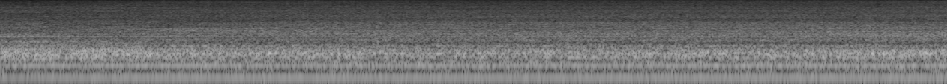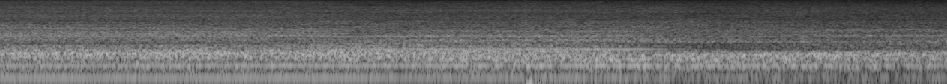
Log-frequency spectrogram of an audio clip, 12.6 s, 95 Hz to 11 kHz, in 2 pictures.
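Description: Steady low electrical hum with the even whir of a cooling fan, from a 600 W pure sine wave inverter setup running a load of about 300 W. The upper part of the whir eases slightly near the end.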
